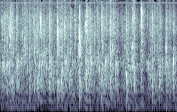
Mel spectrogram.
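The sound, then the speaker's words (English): An audience applauds guests at an evening event with dense, steady clapping from many hands, sustained throughout without talk. “our guests tonight, Marta Kubica, Asaf Admoni, and Beth Safa, please give them a round of applause”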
